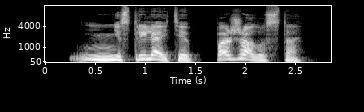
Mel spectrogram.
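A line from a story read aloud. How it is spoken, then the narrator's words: Trembling voice. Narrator (Russian): произнес дрожащим голосом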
